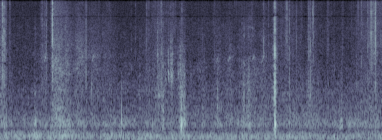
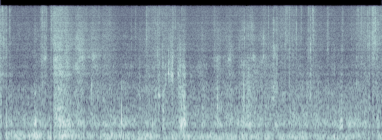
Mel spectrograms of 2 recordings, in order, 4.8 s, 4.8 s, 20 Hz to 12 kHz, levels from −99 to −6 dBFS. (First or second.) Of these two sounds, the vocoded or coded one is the second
